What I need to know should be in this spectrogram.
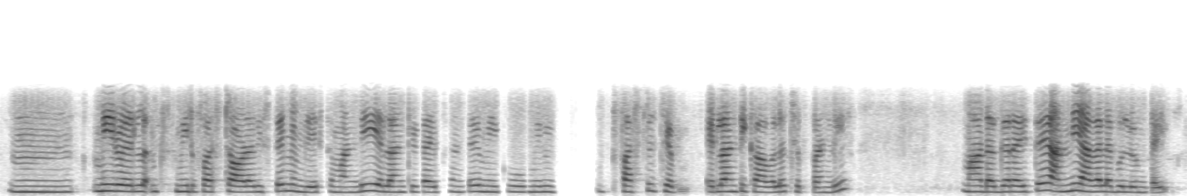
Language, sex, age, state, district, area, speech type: Telugu, female, 18-30, Telangana, Jayashankar, urban, conversation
